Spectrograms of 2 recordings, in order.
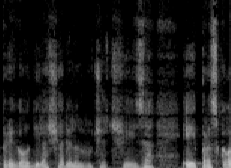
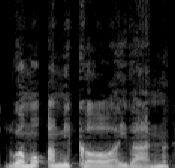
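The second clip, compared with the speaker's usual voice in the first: ordinary delivery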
